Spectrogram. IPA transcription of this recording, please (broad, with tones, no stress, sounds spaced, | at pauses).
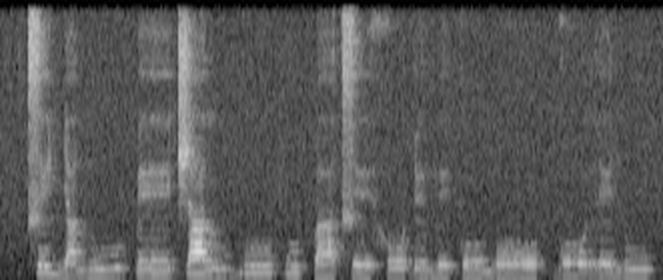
t͡s e˦ ɲ a˨ n uː˨˦ k͡p eː˦ t͡ʃ a˦ l u˨ b uː˦ f u˦ ɡ͡b a˨ t͡s e˨ h o˦ ɗ ɪ˦˨ m e˨ k oː˨ ŋ oː˦ | ɡ oː˨ r e˨ n u˦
